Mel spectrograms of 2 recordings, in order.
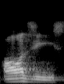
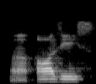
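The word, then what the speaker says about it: Ozys: been newer um i guess crypto projects and aussies is another one that we've partnered with uh very recently um the you know i wouldn't say partnership that we're working with very recently aussies is spelled o z y s there they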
